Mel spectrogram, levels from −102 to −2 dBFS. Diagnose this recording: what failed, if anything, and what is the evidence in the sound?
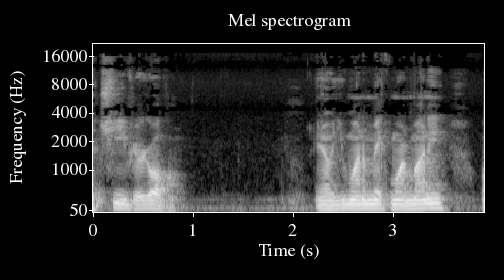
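Nothing in the speech points to a failure at any stage of the chain, from capture and conversion through to playback.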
